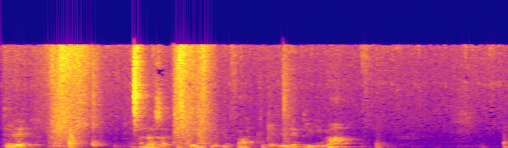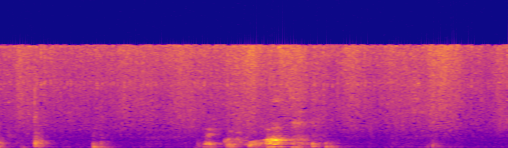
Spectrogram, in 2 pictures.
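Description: Fabric rustles as a coat is handled.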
